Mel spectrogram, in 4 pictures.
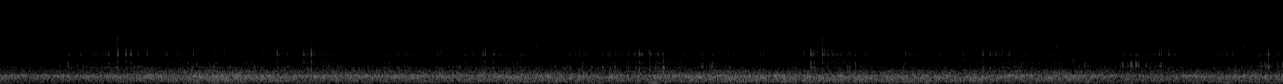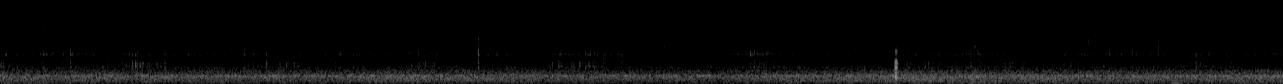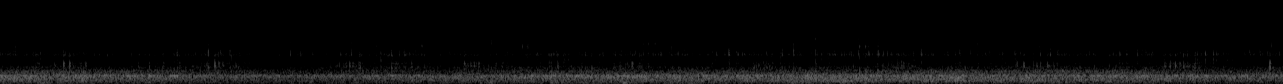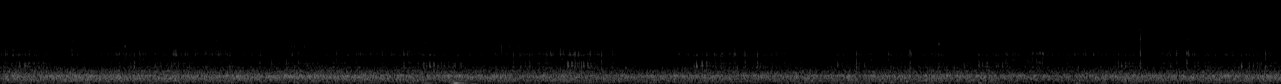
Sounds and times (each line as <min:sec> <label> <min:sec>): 0:00.0 Periwinkles and other creatures making delicate, quiet sounds 0:51.3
